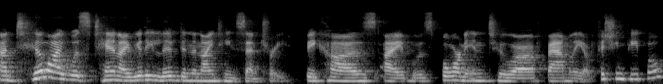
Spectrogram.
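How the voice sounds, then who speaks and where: Someone with a Newfoundland accent talks at a fairly quick pace with lively intonation. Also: woman, fairly low pitch for a woman. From Newfoundland, Canada (Fogo Island). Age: 60s. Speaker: social entrepreneur. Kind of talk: conference keynote conversation.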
